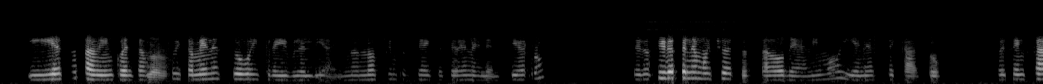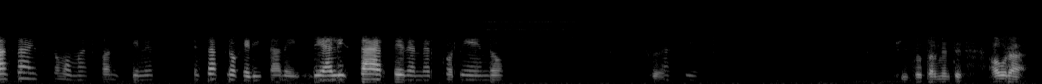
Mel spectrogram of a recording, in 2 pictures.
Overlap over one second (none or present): none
